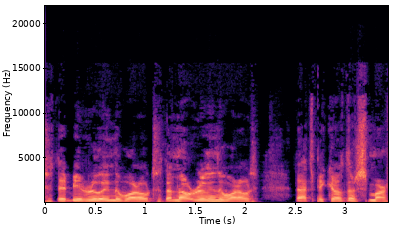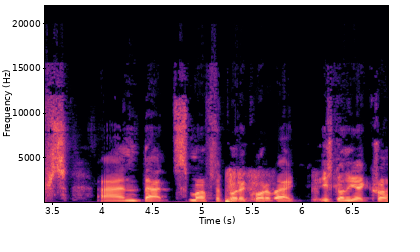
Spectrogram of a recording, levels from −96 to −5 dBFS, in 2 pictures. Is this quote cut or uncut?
uncut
